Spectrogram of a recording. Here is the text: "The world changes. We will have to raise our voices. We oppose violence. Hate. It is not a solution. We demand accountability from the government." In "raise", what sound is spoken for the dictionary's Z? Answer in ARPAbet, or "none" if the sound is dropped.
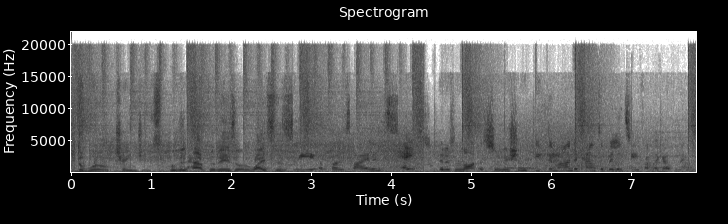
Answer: Z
